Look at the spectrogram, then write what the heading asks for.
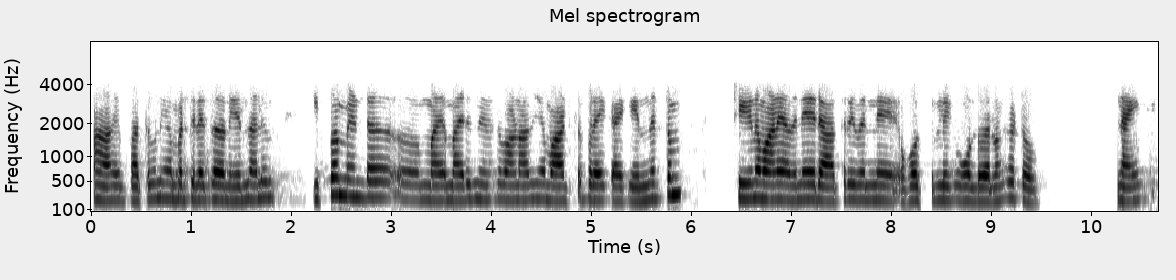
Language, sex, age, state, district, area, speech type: Malayalam, female, 18-30, Kerala, Pathanamthitta, rural, conversation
